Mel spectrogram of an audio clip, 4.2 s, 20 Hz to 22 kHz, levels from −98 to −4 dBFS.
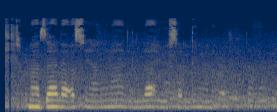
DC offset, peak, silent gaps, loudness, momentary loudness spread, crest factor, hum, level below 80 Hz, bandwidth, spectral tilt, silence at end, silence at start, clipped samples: under 0.1%; -18 dBFS; none; -37 LUFS; 16 LU; 18 dB; none; -86 dBFS; 11.5 kHz; -5.5 dB/octave; 0 s; 0.05 s; under 0.1%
